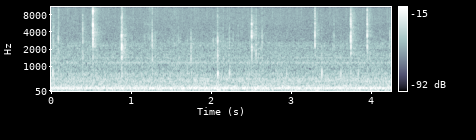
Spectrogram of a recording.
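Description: Thumbs and fingertips press and tap the buttons and sticks of a hollow, hard plastic PS4 controller held in both hands. The result is a scattered series of quiet, short, bright clicks and ticks. A steady low hum runs underneath.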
